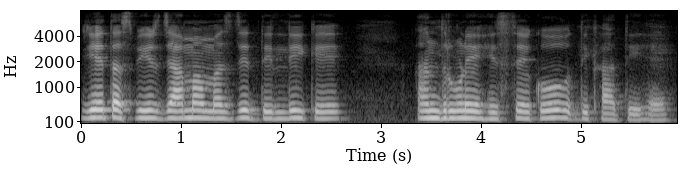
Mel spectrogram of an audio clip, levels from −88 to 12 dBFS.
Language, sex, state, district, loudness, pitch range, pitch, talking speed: Hindi, female, Uttar Pradesh, Lucknow, -17 LUFS, 175-195 Hz, 185 Hz, 110 wpm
